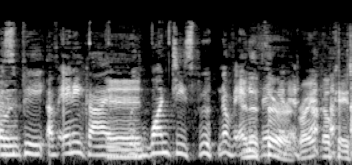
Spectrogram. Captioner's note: laughs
